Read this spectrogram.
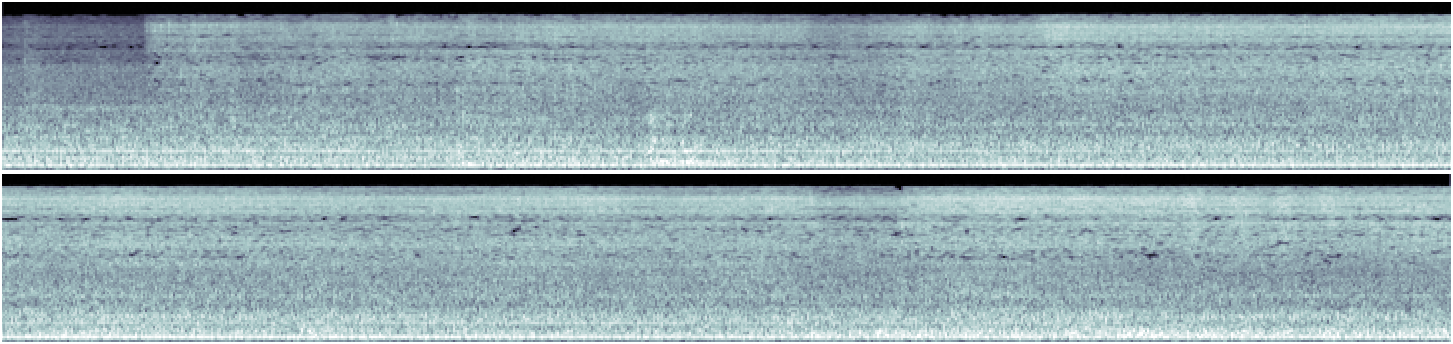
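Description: Water sprays from a hose and splashes onto a wet floor.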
